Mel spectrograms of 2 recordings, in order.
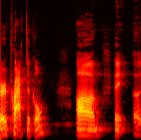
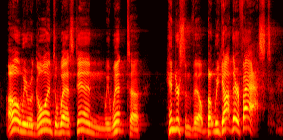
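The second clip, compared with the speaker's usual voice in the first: put-on high, cheeky, smart-aleck teasing; 6 semitones higher than usual. Recounting chiding others, the speaker repeats their own remark in a smart-aleck voice. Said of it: "in a smart-aleck voice".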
